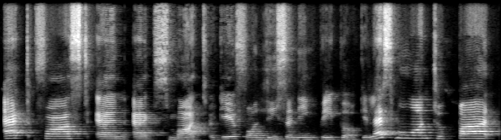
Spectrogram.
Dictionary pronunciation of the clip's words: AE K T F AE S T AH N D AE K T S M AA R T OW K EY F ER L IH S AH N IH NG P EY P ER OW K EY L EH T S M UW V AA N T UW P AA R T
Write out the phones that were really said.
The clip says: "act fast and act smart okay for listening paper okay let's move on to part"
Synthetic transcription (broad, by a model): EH K T F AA S T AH N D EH K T S M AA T OW K EY F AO L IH S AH N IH NG P EY P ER OW K EY L EH T S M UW AA N T UW P AA T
